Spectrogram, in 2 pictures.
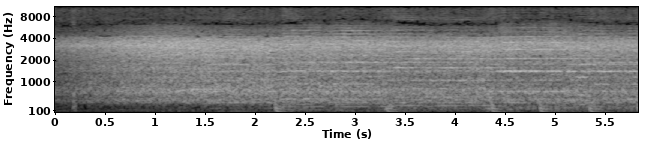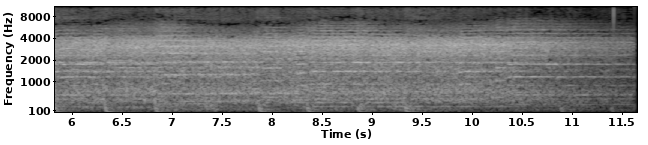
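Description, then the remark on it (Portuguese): A huge stadium crowd of thousands of Algerians at the Stade de France boos the French national anthem, La Marseillaise, in a loud, unbroken roar, with a steady series of low rhythmic thumps beating underneath throughout. “Essa tensão foi sentida ainda na execução dos hinos nacionais, quando a Marselhesa foi sonoramente vaiada pelos milhares de argelinos que marcaram presença no Stade de France.”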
